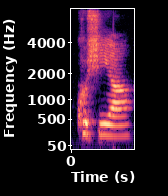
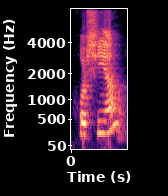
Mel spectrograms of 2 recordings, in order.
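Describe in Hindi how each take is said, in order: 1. यह फूंक वाली, रुकी हुई k ध्वनि से शुरू होता है। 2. यह गले की खरखरी संघर्षी ध्वनि से शुरू होता है।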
